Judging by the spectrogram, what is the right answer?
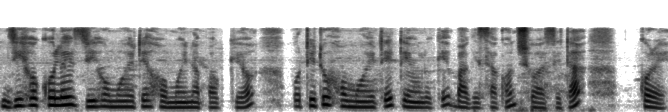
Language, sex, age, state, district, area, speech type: Assamese, female, 30-45, Assam, Dibrugarh, rural, spontaneous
